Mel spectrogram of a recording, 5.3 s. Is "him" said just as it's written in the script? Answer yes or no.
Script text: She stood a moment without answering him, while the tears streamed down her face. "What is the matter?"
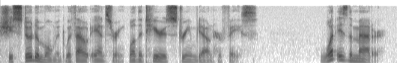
no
